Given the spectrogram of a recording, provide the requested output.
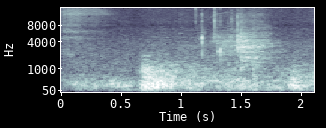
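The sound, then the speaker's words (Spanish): Wet dripping and splashing sounds patter unevenly, a steady drizzle of water with a louder burst partway through, like heavy rain falling outside a house. “Creo que se está cayendo el cielo en todos de nuestras casas de cada quien.”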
